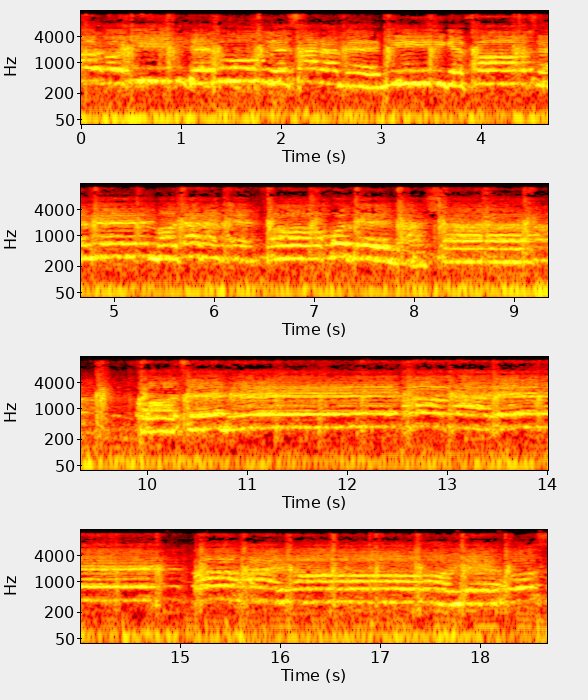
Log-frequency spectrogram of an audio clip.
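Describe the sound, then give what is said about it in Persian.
A group of Basij women who have taken over a metro carriage sing an anthem in praise of compulsory hijab together in unison, a steady melodic chant with sustained, wavering notes and brief pauses between phrases, loud and continuous throughout. “اینه که خواهرای بسیجی جمع شدن توی واگن مترو و اونجا دربست گرفتن واگن و همه با هم سرودی در مدح حجاب اجباری خوندن.”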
